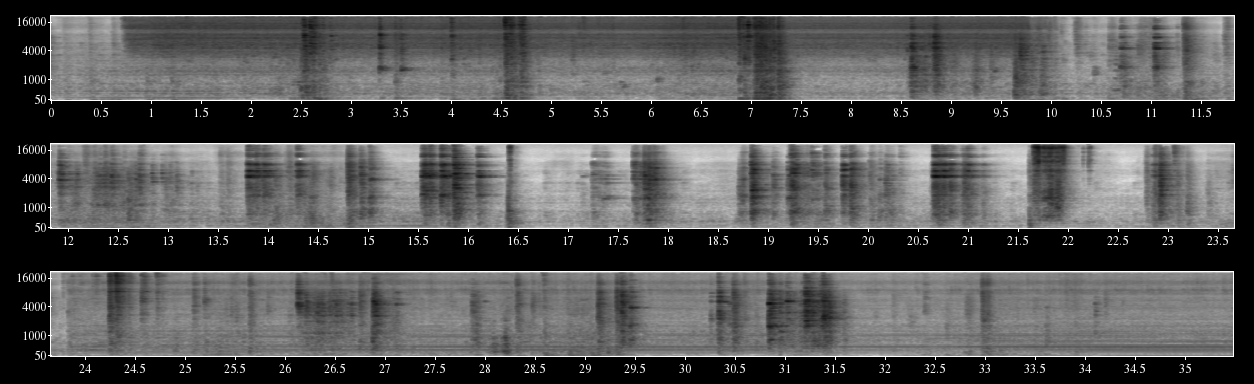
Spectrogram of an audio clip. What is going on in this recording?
I load the dishwasher while using the water to wash some cutlery. In the background the coffee machine starts making coffee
